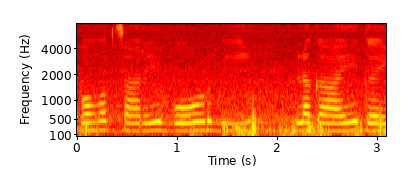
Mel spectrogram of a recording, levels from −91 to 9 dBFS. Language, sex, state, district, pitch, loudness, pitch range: Hindi, female, Haryana, Charkhi Dadri, 215 Hz, -21 LUFS, 205-220 Hz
